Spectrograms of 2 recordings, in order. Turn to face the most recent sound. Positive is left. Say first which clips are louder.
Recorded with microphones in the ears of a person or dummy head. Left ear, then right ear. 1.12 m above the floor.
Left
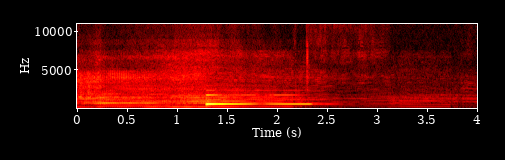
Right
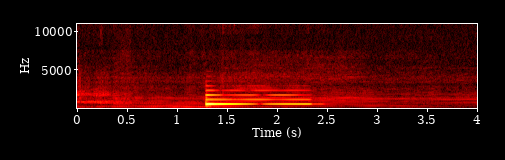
# right 4 dB
turn(degrees=-65)  # may be behind; listen again after turning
